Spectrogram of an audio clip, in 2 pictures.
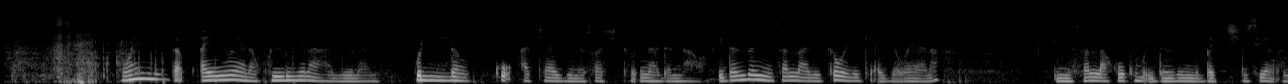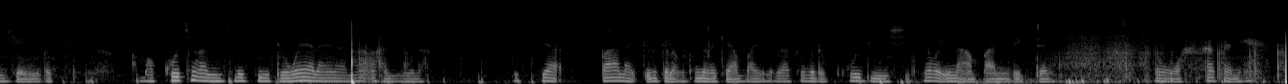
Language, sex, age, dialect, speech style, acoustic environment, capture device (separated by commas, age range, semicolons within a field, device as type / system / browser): Hausa, female, 25-34, Nigeria - Kano, happy, nature, mobile / Linux / Chrome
